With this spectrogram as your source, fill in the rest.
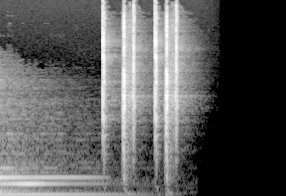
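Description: Short electronic beeps click through a menu.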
